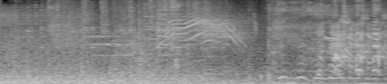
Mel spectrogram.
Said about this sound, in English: I told you I was going to add a cat sound at the end of the explosion.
